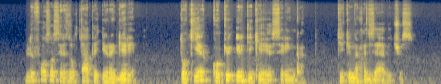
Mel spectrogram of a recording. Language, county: Lithuanian, Vilnius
